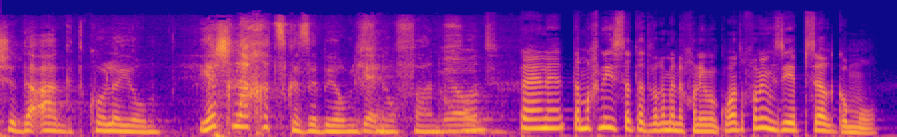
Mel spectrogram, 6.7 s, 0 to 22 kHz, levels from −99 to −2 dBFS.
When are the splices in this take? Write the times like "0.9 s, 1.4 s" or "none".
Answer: 3.9 s, 5.8 s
